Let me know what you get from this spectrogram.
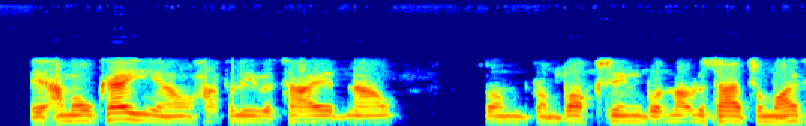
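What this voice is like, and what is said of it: Speaks with a regional accent. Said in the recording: “every time someone gets on with an accent, I'm a little jealous because I just talk normal”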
